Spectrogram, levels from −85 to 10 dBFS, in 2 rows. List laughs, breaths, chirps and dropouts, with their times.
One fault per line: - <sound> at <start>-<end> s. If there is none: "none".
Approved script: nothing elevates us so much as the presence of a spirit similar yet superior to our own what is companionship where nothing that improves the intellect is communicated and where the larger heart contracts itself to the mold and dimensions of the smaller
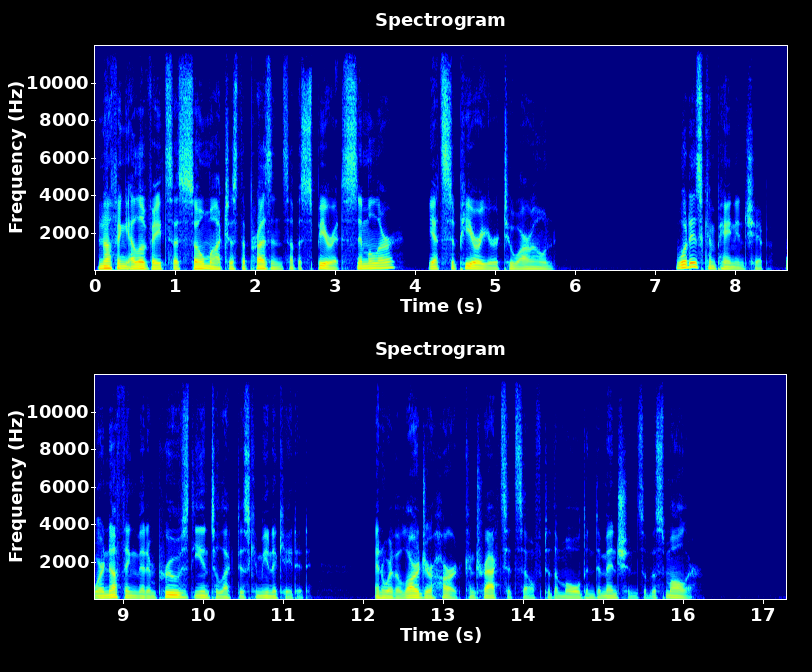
none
